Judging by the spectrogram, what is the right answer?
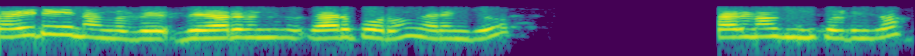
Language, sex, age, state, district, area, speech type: Tamil, female, 18-30, Tamil Nadu, Mayiladuthurai, urban, conversation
